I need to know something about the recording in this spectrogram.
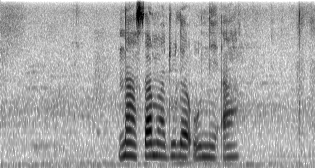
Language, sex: Southern Sotho, female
